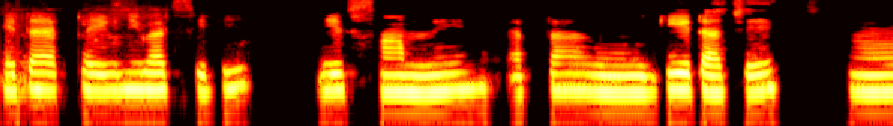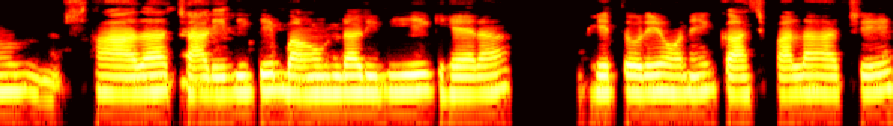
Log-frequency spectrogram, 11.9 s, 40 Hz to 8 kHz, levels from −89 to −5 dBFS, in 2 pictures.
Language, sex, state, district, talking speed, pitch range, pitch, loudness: Bengali, female, West Bengal, Dakshin Dinajpur, 90 wpm, 165-180 Hz, 170 Hz, -17 LUFS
